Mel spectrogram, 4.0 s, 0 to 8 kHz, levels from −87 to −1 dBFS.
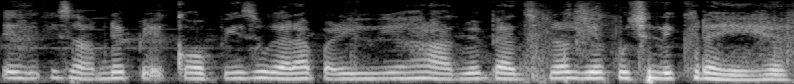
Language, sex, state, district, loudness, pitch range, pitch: Hindi, male, Delhi, New Delhi, -18 LUFS, 195-215 Hz, 205 Hz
